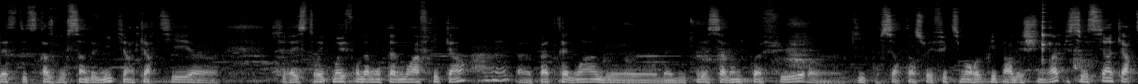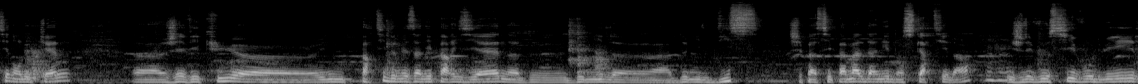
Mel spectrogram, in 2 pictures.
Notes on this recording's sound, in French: Je l’ai retrouvé à Paris, dans un café. Un peu de bruit d’ambiance donc, autour de notre conversation.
